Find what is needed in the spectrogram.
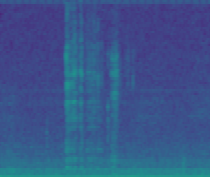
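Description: A few light clicks and scrapes about a second in, from fingers handling a small plastic cup of seed-starting mix. A steady low hum lies underneath.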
